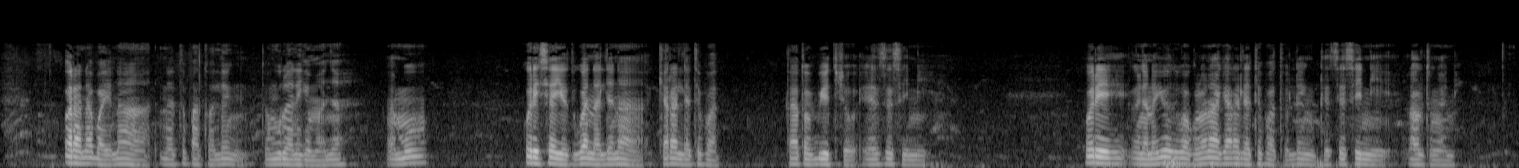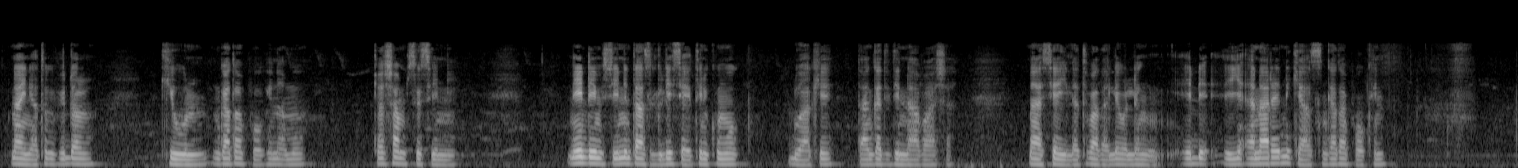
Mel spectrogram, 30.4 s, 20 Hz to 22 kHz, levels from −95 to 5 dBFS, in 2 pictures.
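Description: No technical faults can be heard anywhere in it.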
